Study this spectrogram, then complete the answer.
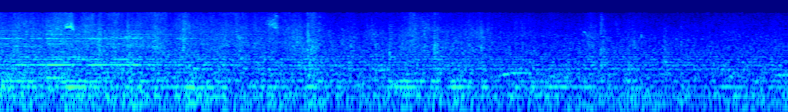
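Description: A group of young people sings softly together.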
